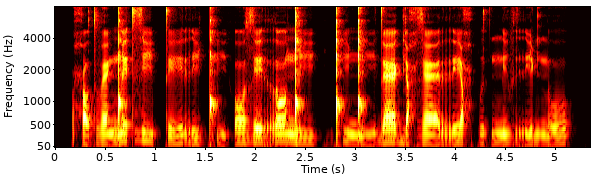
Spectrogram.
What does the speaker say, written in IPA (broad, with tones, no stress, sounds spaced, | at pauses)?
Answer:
ħ ɔ˧˩ t v æ˧ ŋ͡ǃ e˥ t z iː˥˧ p t̪ eː˩˧ r iː˧ ǃʼ iː˩˧ ʔ ɔː˧ z e˥˧ r ɔː˥ ŋ͡ǃ i˧ | ǃʼ i˧˩ ŋ͡ǃ iː˩˧ d̪ æː˥ ɡ e˧˩ ħ z æː˧˩ r eː˧˩ ħ p ɯ˩˧ t nː i˩˧ v r iː˩˧ ɖ nː oː˩˧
